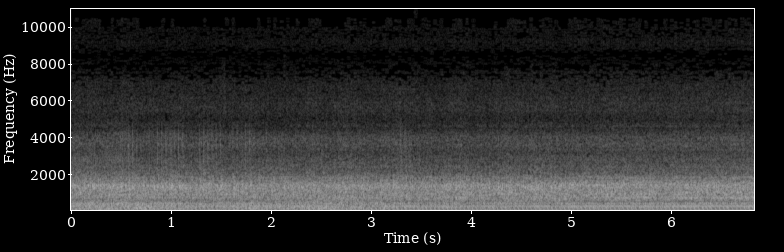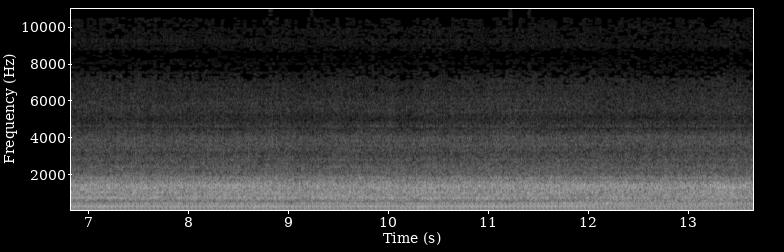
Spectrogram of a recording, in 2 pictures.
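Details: MTD Bolens push mower 11A-414A065, revived and cleaned, started after priming three times to warm up before an oil change: steady, even drone at constant speed, no misses, surging or knocks; runs clean and healthy.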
